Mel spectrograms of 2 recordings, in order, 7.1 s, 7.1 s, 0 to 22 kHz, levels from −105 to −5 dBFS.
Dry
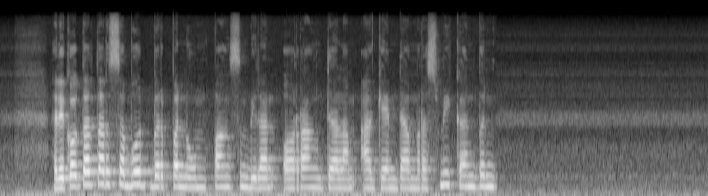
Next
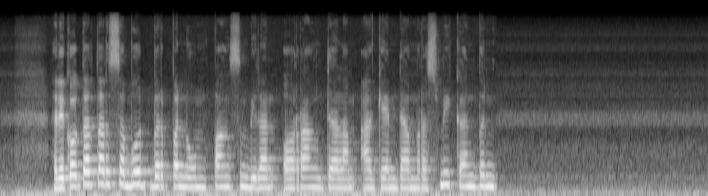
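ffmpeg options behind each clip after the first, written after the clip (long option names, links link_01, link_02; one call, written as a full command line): ffmpeg -i in.wav -af "equalizer=frequency=84:width=0.45:gain=10.5" out.wav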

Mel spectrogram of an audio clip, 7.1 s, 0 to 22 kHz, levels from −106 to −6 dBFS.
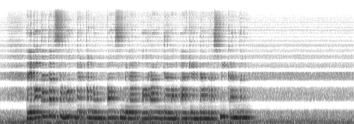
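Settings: ffmpeg -i in.wav -af "aecho=1:1:64|128|192:0.501|0.125|0.0313,afftfilt=real='re*eq(mod(floor(b*sr/1024/390),2),0)':imag='im*eq(mod(floor(b*sr/1024/390),2),0)':win_size=1024:overlap=0.75,volume=-8.5dB" out.wav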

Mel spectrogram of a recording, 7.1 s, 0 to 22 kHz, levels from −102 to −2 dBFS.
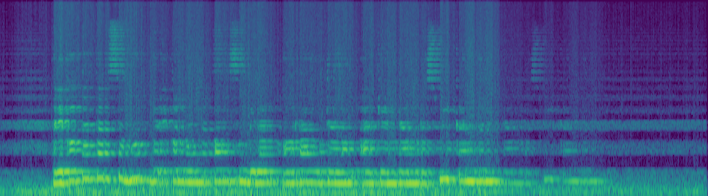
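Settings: ffmpeg -i in.wav -af "acrusher=bits=7:mode=log:mix=0:aa=0.000001,aecho=1:1:1042:0.178,volume=3dB" out.wav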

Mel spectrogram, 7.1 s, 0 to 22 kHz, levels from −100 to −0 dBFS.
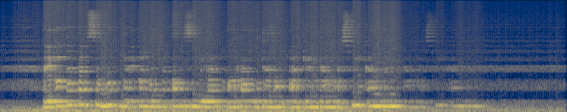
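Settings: ffmpeg -i in.wav -filter_complex "[0:a]asoftclip=type=tanh:threshold=-10.5dB,asplit=2[link_01][link_02];[link_02]adelay=23,volume=-5dB[link_03];[link_01][link_03]amix=inputs=2:normalize=0,volume=3dB" out.wav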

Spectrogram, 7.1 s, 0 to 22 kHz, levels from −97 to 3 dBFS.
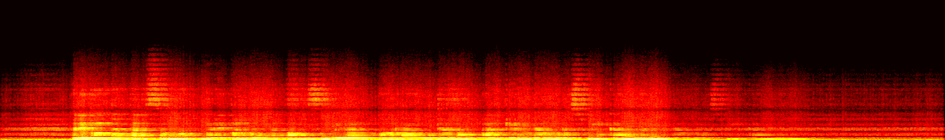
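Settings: ffmpeg -i in.wav -af "lowpass=frequency=6900:width=0.5412,lowpass=frequency=6900:width=1.3066,bandreject=frequency=4800:width=5.2,volume=6.5dB" out.wav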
